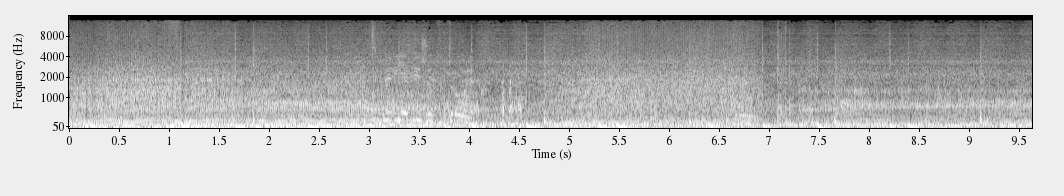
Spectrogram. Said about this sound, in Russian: Это когда активируешь специальный спортивный выхлоп системы выхлопной. Ну, прямоток мы называем по-простому это прямоток. То получается как раз такая штуковина. Он так делает...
